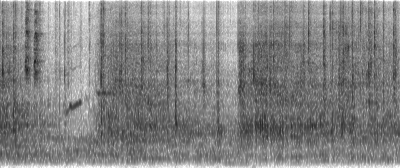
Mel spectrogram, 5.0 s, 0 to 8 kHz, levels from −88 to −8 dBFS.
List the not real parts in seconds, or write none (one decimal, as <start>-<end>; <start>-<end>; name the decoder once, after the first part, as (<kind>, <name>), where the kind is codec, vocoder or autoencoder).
1.4-4.4 (codec, SNAC)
